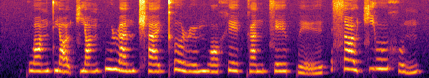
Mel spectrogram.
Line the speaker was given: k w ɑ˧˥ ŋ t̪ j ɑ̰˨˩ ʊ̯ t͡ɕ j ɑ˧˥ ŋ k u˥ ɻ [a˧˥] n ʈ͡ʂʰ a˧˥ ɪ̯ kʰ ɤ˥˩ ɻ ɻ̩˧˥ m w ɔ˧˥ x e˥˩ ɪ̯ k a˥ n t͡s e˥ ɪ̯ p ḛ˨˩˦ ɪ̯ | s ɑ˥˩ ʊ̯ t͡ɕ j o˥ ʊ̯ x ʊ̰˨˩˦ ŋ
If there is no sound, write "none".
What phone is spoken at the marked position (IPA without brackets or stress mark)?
a˧˥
